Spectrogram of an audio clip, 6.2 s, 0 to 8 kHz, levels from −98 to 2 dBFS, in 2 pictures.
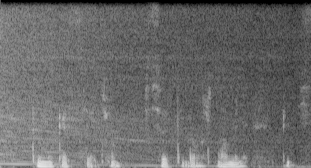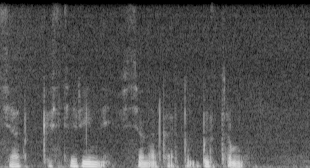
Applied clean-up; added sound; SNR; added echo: none; Car; 15 dB; none.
